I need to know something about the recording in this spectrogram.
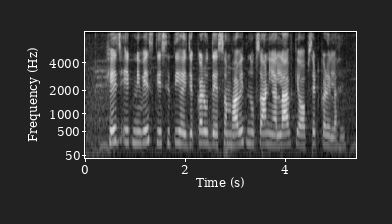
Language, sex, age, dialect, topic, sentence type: Magahi, female, 25-30, Western, banking, statement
